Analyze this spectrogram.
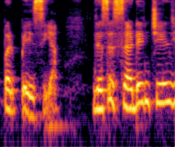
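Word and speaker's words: peripeteia: लेकिन इसका प्रोनंसिएशन होता है परपेसिया।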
